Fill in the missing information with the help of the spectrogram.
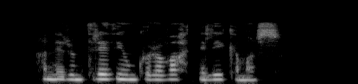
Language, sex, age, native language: Icelandic, female, 40-49, Icelandic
